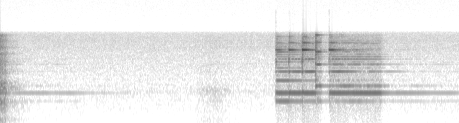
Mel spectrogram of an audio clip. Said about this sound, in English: Someone's trying to call me on the phone while I'm doing a show here.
